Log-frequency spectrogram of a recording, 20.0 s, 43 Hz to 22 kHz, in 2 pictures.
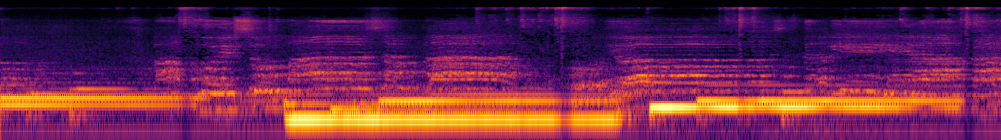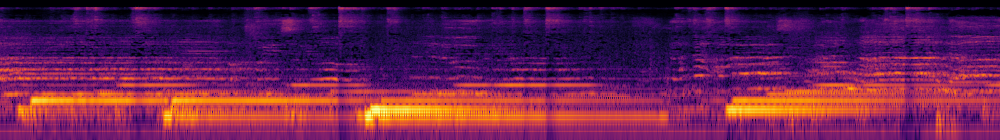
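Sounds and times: church band playing: 0.0 - 20.0
woman singing into microphone: 0.0 - 20.0.

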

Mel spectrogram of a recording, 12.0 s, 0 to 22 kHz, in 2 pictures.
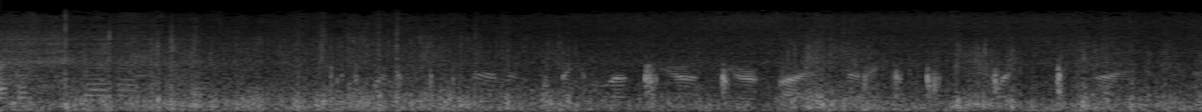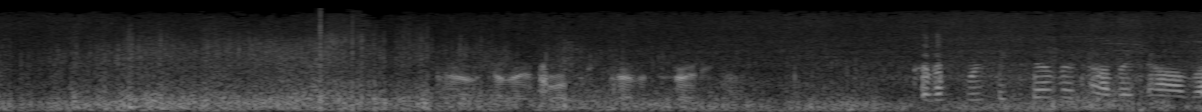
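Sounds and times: jet engines rumbling: 0.0 - 12.0
wind buffeting microphone: 0.0 - 12.0.

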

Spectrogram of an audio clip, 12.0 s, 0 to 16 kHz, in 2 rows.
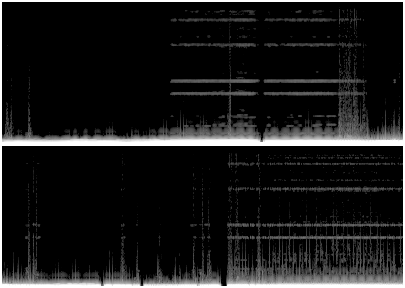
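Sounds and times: deep electronic bass drone: 0.0 - 12.0.

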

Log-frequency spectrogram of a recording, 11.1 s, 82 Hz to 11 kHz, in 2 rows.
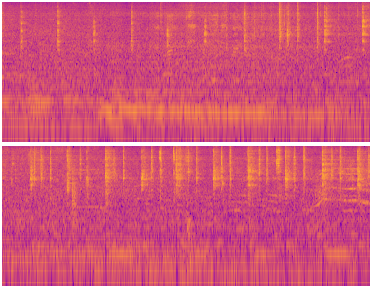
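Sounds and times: gamelan low drone: 0.0 - 11.0
sharp gamelan strikes: 0.0 - 11.0.

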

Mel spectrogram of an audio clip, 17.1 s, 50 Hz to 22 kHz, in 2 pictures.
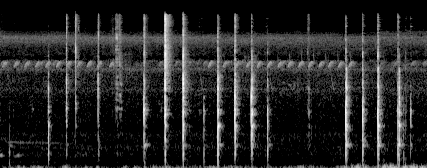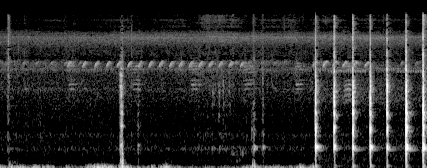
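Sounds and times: insects chirping: 0.0 - 17.0
machete chopping bamboo: 0.9 - 5.4, 6.9 - 8.3, 14.8 - 17.0.

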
